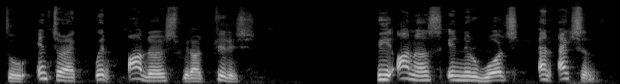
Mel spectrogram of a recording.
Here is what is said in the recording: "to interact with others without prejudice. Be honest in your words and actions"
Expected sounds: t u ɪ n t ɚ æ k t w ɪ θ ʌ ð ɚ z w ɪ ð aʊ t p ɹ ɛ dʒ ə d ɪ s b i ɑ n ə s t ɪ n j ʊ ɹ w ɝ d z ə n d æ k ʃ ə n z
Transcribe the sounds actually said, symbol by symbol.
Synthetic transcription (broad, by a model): t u ɪ n t ɚ æ k t w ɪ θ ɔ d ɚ s w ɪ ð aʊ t b ɹ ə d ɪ ʃ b i ɑ n ə s t ɪ n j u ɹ w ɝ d s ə n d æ k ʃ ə n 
